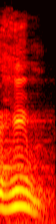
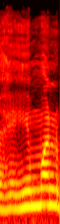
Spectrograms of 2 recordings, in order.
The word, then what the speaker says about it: hymn: एम के just बाद जब एन आ जाए तो एन साइलेंट कर दोगे, ये नहीं जो हिमन पढ़ेंगे जैसे AU TUMN, आटम पढ़ेंगे, आटमन नहीं। इस तरह से HYMN हिम पढ़ेंगे।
